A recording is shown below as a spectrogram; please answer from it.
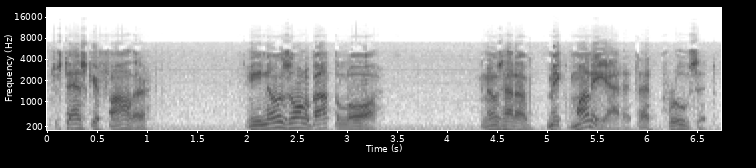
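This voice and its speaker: A man playing a troubled, guilt-ridden lawyer in a radio drama, speaking in a weary, halting, brooding way. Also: medium pitch, sing-song, slight background noise, lightly acted. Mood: bitter, resigned. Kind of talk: 1970s radio drama acting. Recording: dull old radio broadcast, faint music.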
